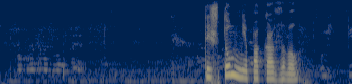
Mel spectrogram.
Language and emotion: Russian, neutral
